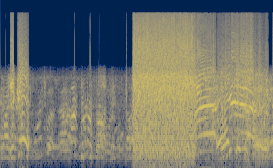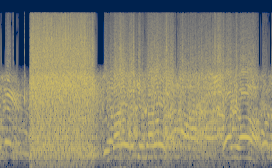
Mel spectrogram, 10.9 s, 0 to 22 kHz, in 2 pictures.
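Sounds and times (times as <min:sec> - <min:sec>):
automatic gunfire burst: 0:02.6 - 0:04.2, 0:06.0 - 0:07.5.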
